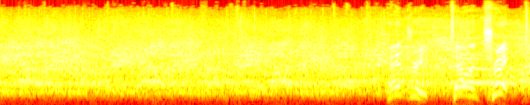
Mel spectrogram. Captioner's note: crowd chants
